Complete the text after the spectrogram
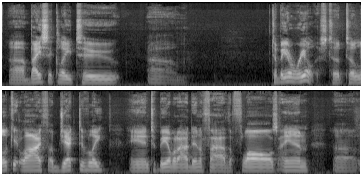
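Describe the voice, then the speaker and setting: A man with a clear, smooth voice at a middle pitch, talking as a teacher reviewing for a test. He speaks in a relaxed, unhurried way and fills pauses with uhs and ums. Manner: relaxed, with many filler uhs. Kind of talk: recorded review lesson.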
